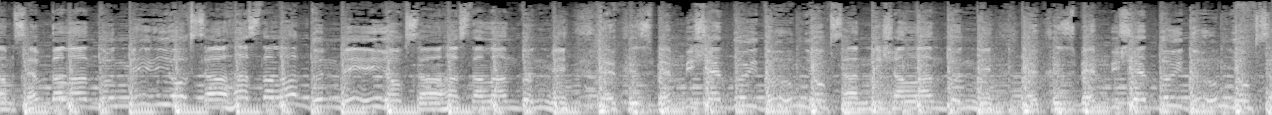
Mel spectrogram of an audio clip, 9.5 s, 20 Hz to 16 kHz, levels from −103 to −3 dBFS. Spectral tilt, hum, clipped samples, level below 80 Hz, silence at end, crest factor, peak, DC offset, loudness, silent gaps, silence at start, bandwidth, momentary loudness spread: -4 dB/octave; none; under 0.1%; -24 dBFS; 0 s; 12 dB; 0 dBFS; under 0.1%; -13 LUFS; none; 0 s; 15.5 kHz; 3 LU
